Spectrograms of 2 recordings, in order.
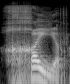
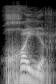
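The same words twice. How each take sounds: First: The first sound is open with unrounded lips. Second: The first sound has an added rounded O. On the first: The speaker calls it right. "The mouth is open, but the lips are not rounded" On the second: The speaker calls it wrong. "That is adding an O to the beginning of the letter, and that is not correct either"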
